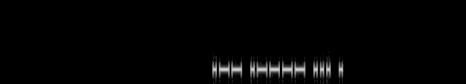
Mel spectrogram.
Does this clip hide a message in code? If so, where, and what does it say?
Yes: Morse code from 2.1 to 3.4 s, heard as a keyed tone, about 34 wpm, 700 Hz. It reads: W1SE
